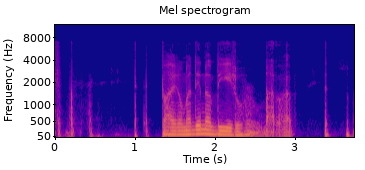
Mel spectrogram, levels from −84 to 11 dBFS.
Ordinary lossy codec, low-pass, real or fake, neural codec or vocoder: none; 7.2 kHz; fake; codec, 16 kHz, 0.5 kbps, FunCodec, trained on LibriTTS, 25 frames a second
